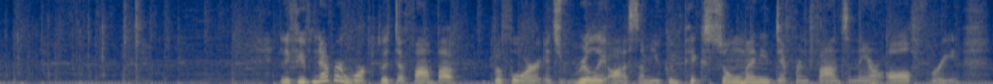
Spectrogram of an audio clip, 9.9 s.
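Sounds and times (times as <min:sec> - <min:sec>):
typing on a computer keyboard: 0:00.0 - 0:01.6
speech: 0:02.8 - 0:09.9.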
